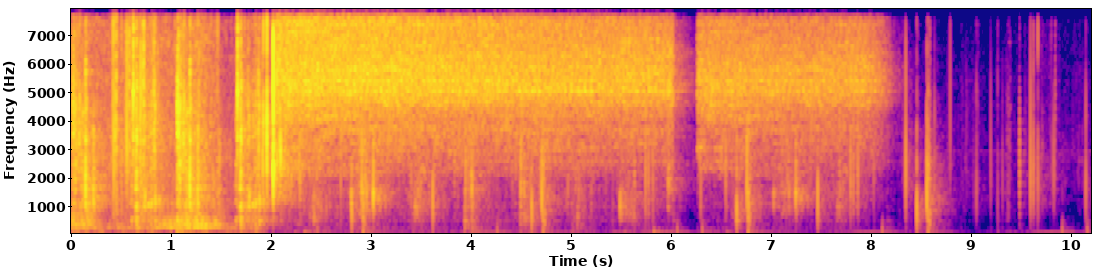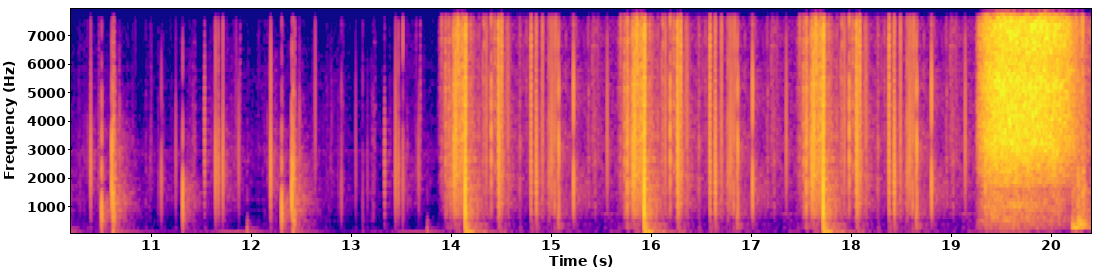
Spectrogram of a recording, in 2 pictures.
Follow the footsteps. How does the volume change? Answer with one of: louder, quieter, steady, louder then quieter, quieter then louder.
quieter.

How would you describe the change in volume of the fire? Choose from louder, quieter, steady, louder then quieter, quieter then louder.
quieter then louder.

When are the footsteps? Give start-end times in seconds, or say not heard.
0.0-8.2.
